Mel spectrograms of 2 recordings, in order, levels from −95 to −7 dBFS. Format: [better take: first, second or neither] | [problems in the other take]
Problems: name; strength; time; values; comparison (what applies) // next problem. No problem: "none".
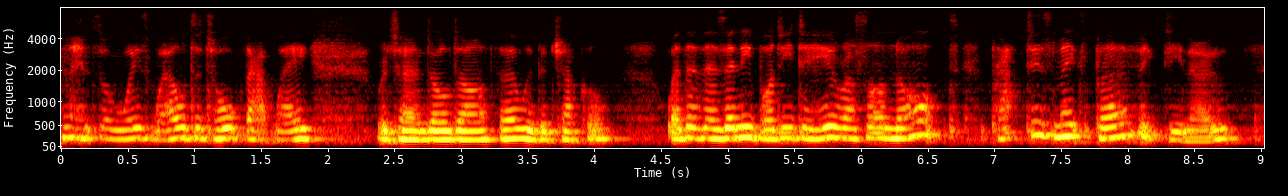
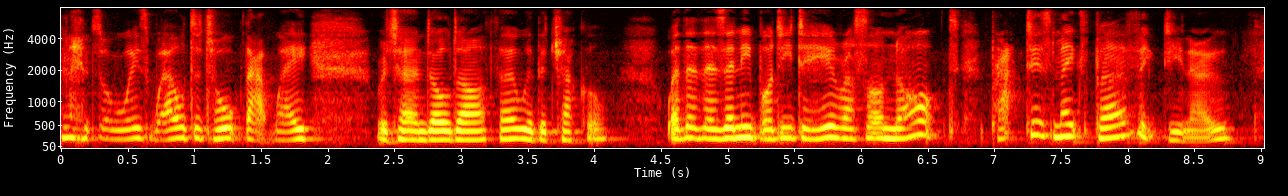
second | room echo; dies away in 0.3 s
